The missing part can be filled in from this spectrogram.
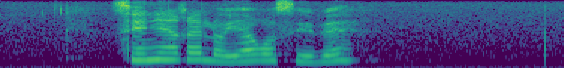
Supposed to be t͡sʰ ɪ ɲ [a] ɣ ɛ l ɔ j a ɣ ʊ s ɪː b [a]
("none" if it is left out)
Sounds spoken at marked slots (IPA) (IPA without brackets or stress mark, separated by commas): ɛ, ɛ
